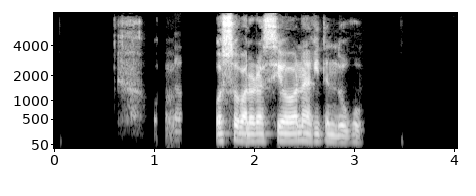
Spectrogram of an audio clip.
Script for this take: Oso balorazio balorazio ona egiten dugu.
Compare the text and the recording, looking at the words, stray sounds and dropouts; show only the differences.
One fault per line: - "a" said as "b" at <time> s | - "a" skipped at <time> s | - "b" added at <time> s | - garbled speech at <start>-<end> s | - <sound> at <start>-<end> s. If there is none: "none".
- laugh at 1.1-1.3 s
- "balorazio" skipped at 2.4 s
